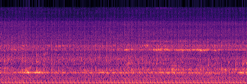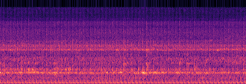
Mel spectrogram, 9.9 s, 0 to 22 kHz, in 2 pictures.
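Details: Suzuki Burgman 400 (2007-2017) after belt replacement and CVT maintenance: even engine idle under light metallic ringing as clutch shoes touch the bell housing; normal, quieter running, nothing wrong.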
